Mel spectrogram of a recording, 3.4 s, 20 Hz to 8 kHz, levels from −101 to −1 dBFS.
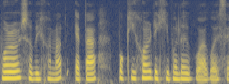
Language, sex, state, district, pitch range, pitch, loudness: Assamese, female, Assam, Kamrup Metropolitan, 210-235 Hz, 220 Hz, -14 LUFS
